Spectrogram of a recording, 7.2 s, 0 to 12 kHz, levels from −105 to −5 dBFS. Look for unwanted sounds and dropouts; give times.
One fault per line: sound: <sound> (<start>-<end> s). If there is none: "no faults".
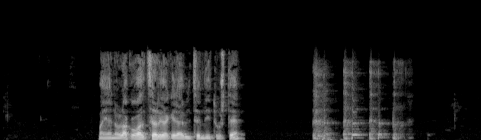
sound: cough (4.7-6.2 s)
